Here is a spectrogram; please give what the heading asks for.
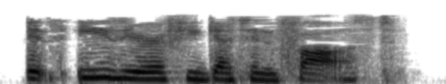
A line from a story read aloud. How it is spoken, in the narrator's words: he said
